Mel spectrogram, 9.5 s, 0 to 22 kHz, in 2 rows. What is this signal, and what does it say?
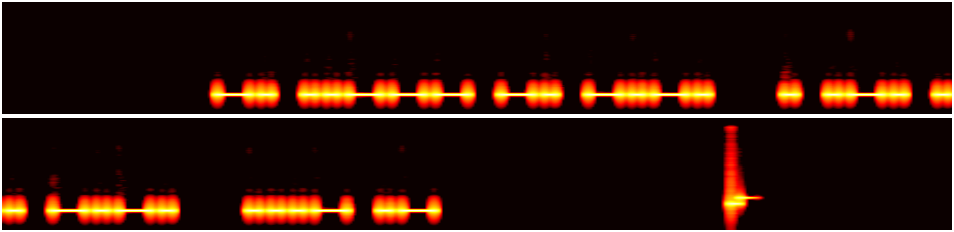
Morse code, heard as a keyed tone, about 21 wpm, 700 Hz. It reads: N2NC ERIC VA
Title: K1USN SST QSO Practice - 22wpm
